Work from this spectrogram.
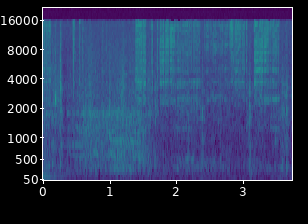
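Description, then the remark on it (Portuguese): A printer runs steadily, a soft mechanical whir broken by repeated clicks and ratcheting ticks from the moving parts, fairly quiet and heard on its own without any voices. “A impressora tá no ar aí, ó.”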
